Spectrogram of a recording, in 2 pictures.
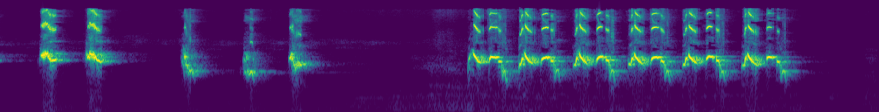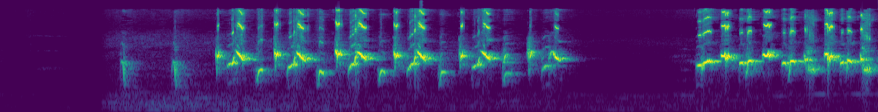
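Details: Trucukan bulbul singing vigorously, a lure recording to prompt other bulbuls to reply: spaced single chirps give way to dense bursts of rapid, liquid chatter. Each burst lasts one to two seconds and is separated by a brief gap.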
